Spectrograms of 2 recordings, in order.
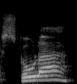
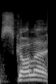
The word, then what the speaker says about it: Skola: is called scholar and it's pronounced scholar um some people have pronounced it like schooler or um Scola but um Scala is uh how it should be pronounced I guess scholar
